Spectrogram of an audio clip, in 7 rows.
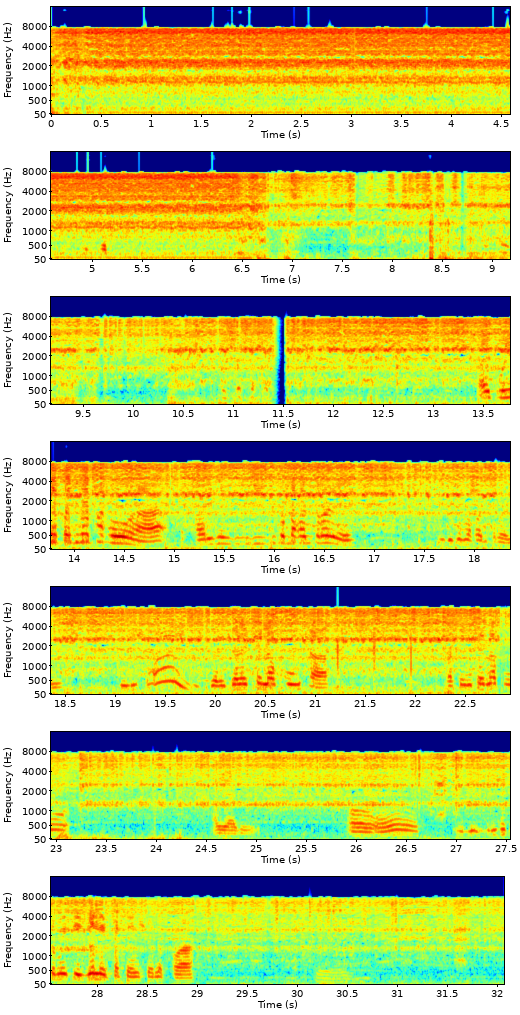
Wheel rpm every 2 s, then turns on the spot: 240, 290, 290, 270, 160, 180, 230, 240, 240, 240, 230, 240, 320, 310, 270, 230.
none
